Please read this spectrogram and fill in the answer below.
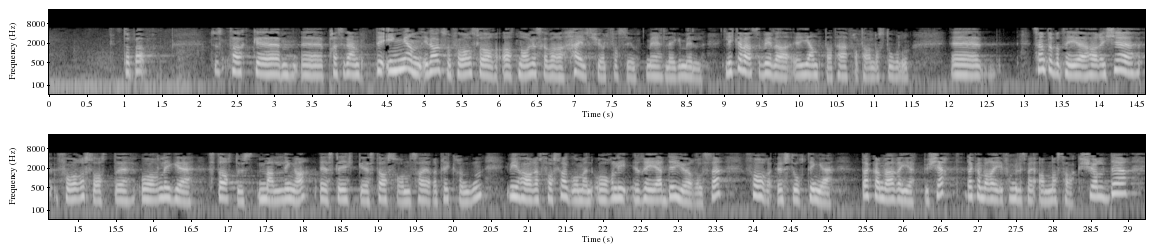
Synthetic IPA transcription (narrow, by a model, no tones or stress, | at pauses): t̪ɔp | t̪ʰʉːsn̩t̪ʰɑk | pʰɾɛsɪd̪ɛnt̪̚d̪ɛæɾʔɪŋːənʔɪ̰d̪ɑːɡsɔmfoːɾəsloːʁɑt̪nɔɾɡəskɑlʋæːɾəhæɪlt̪çøːlfɔsyːnt̪mɛleːɡəmɪd̪l̩ | liːkɑʋɛlsɔb̪ɪd̪ɑjɛnt̪ʰɑt̪hæːʁfɾɑːt̪ʰɑːləst̪uːln̩ | sɛnt̪əpɑt̪ʰiːəɦɑʁɪçːəfoːʁəslɔt̪ːoːʁlɪɡəst̪ɑːt̪ʉsmɛlːɪŋəʁsliːkst̪ɑːt̪sɔnnsɑɪʁɛpʰlɪkːʁʉnd̪n̩ʋɪɦɑʁɛt̪fɔʁʂlɑːɡɔmæɪnoːʁlɪʁeːd̪əjøːʁəlsəfɔɾst̪uːɾt̪ʰɪŋːə | d̪̥ɛkʰɑnʋæːɾəɪɛt̪̚bʉʂjɛt̪ːd̪ɛkɑnʋæːɾəɪfɔɾmɪləsmæɪʔɑnːəsɑːkʃʏld̪ə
